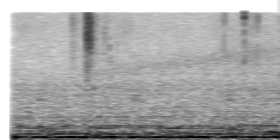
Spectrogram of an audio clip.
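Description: A steady low rumble with faint hiss above it.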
